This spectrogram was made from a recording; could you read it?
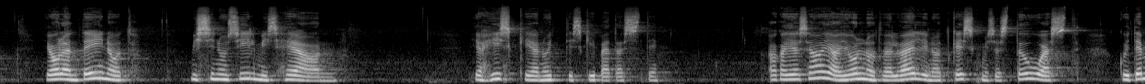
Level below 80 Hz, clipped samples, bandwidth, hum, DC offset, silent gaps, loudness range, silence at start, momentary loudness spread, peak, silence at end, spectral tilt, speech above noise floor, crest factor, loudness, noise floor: -70 dBFS; under 0.1%; 16 kHz; none; under 0.1%; none; 5 LU; 0.45 s; 11 LU; 0 dBFS; 0 s; -4.5 dB/octave; 35 dB; 18 dB; -17 LUFS; -51 dBFS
